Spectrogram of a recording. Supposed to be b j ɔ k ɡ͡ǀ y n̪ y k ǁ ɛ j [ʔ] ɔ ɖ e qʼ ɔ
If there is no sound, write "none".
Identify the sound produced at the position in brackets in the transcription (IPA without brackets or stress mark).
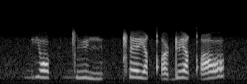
qʼ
